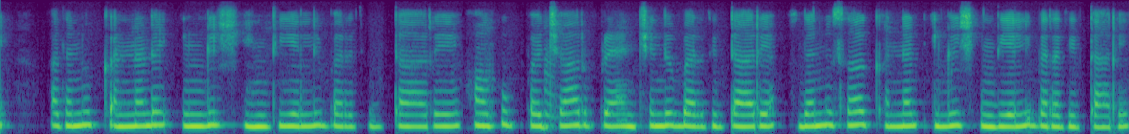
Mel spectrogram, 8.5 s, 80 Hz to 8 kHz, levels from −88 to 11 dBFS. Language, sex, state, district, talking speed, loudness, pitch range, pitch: Kannada, female, Karnataka, Belgaum, 115 wpm, -12 LUFS, 255-270 Hz, 260 Hz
